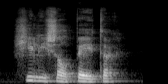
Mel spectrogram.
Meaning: nitratine, Chile saltpetre
- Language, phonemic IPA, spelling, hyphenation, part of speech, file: Dutch, /ˈ(t)ʃi.li.sɑlˌpeː.tər/, chilisalpeter, chi‧li‧sal‧pe‧ter, noun, Nl-chilisalpeter.ogg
